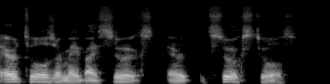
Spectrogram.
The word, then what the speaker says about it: Sioux: Snap-on air tools are made by Suix tools. Like Suix, like SIOUX.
